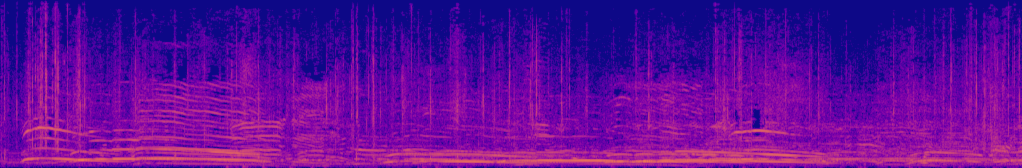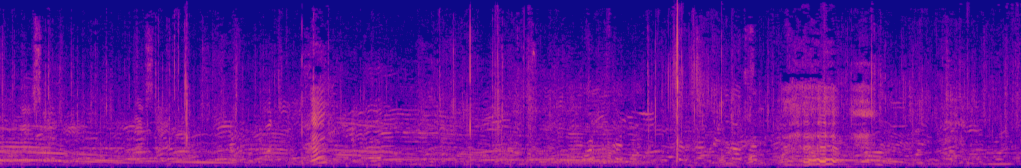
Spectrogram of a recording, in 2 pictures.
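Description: A crowd of children shout and chatter excitedly close by, outdoors.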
